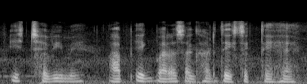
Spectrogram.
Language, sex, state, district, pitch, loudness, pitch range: Hindi, male, Assam, Kamrup Metropolitan, 135 Hz, -19 LUFS, 130-145 Hz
